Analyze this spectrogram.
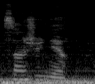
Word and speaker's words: Saint-Junien: It's called Saint-Junien. How's it pronounced? Saint-Junien.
